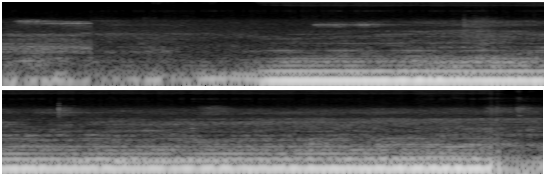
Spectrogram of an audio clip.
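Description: A deep, steady rumble starts suddenly about two and a half seconds in and holds at an even level.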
